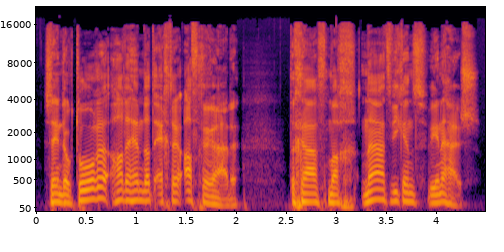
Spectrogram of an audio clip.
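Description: A man playing an earnest radio news presenter, reading scripted satirical items in a formal, deadpan way. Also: mid-range voice, fairly quick, dry recording, lightly acted.

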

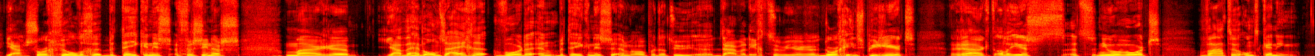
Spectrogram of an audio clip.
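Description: Male satirical radio host, deadpan and mock-formal, medium pitch, dry studio sound. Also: moderate pace, no room sound. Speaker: radio presenter.

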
